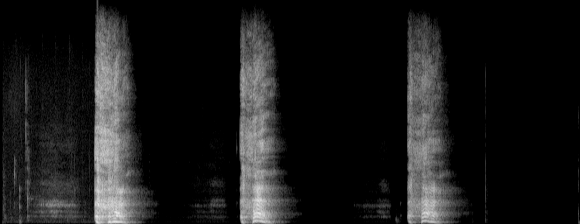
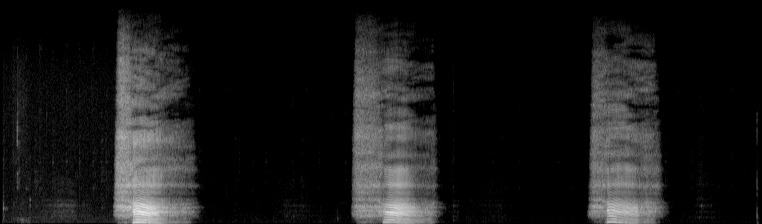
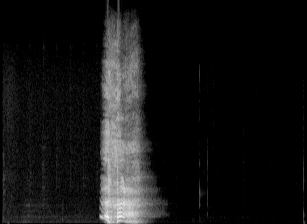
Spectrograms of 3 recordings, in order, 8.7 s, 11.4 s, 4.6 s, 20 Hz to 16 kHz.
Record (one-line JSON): {"three_cough_length": "8.7 s", "three_cough_amplitude": 31692, "three_cough_signal_mean_std_ratio": 0.27, "exhalation_length": "11.4 s", "exhalation_amplitude": 24930, "exhalation_signal_mean_std_ratio": 0.26, "cough_length": "4.6 s", "cough_amplitude": 32767, "cough_signal_mean_std_ratio": 0.25, "survey_phase": "beta (2021-08-13 to 2022-03-07)", "age": "65+", "gender": "Male", "wearing_mask": "No", "symptom_none": true, "smoker_status": "Never smoked", "respiratory_condition_asthma": false, "respiratory_condition_other": false, "recruitment_source": "REACT", "submission_delay": "2 days", "covid_test_result": "Negative", "covid_test_method": "RT-qPCR"}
